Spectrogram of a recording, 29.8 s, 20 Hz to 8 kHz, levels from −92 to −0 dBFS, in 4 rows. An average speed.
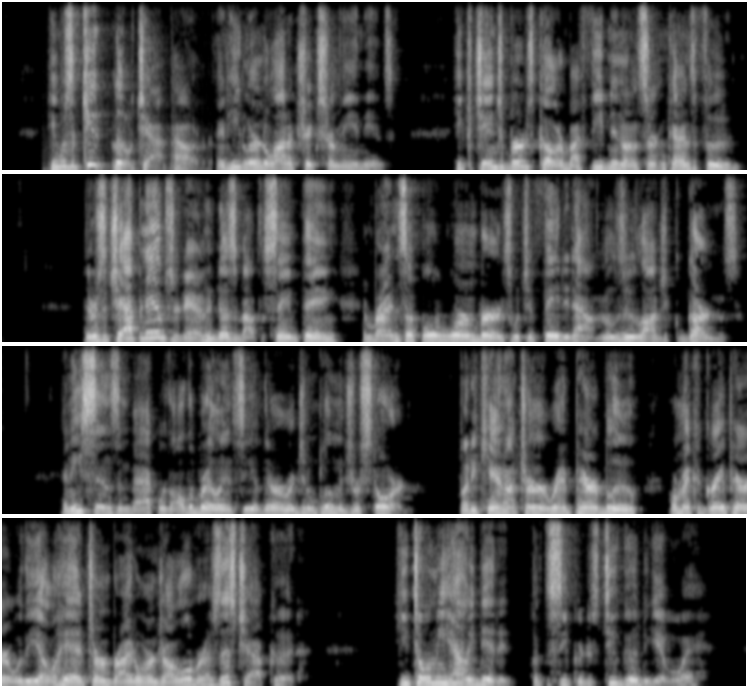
No: fast, 230 wpm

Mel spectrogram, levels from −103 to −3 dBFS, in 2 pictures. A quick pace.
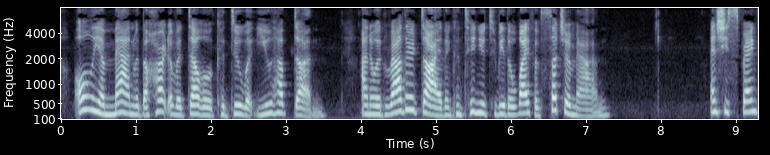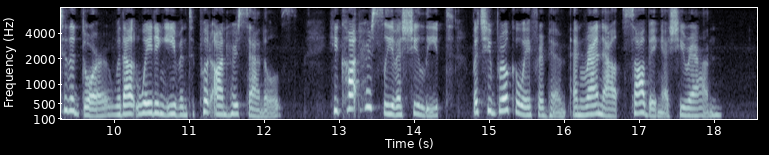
Yes: fast, 210 wpm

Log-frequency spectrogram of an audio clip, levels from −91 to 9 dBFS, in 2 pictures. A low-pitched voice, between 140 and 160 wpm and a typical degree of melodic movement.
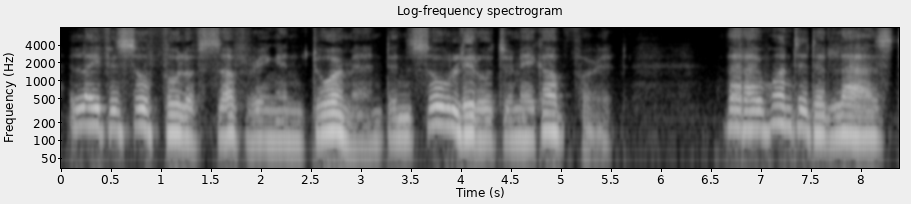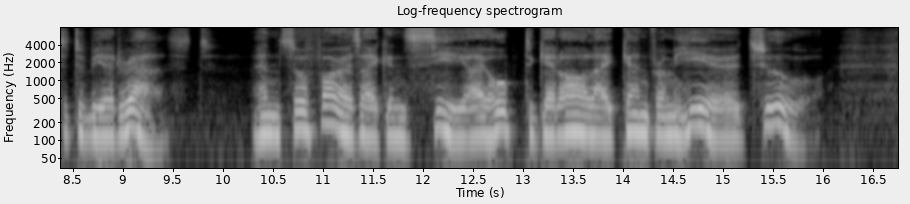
Yes: low, 130 Hz; average, 150 wpm; average, 4.8 semitones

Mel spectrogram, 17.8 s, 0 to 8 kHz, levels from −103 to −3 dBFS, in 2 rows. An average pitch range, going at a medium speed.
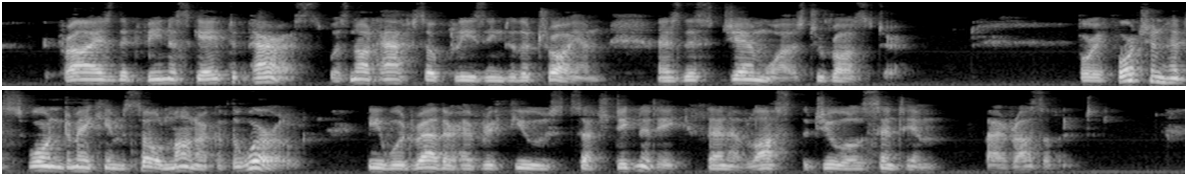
Yes: average, 5.0 semitones; average, 170 wpm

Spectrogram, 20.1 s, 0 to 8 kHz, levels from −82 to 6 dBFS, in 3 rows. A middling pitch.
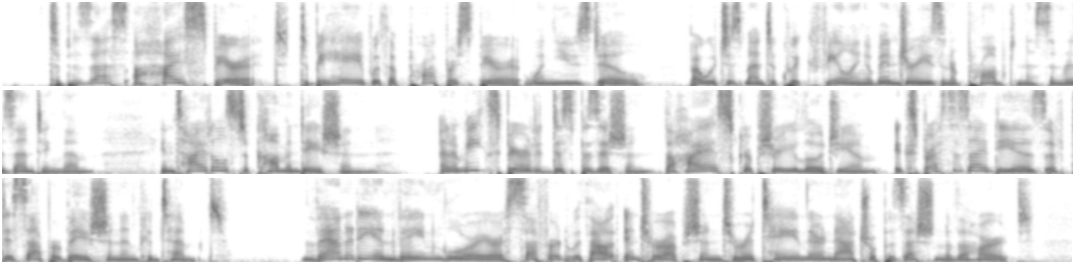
No: high, 220 Hz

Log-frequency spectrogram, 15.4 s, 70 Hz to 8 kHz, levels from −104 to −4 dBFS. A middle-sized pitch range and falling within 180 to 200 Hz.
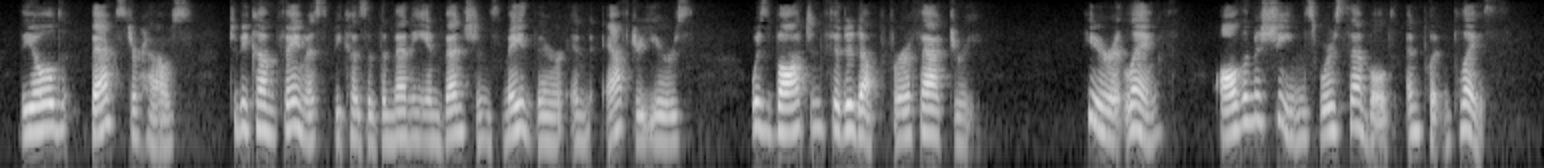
Yes: average, 4.7 semitones; medium, 185 Hz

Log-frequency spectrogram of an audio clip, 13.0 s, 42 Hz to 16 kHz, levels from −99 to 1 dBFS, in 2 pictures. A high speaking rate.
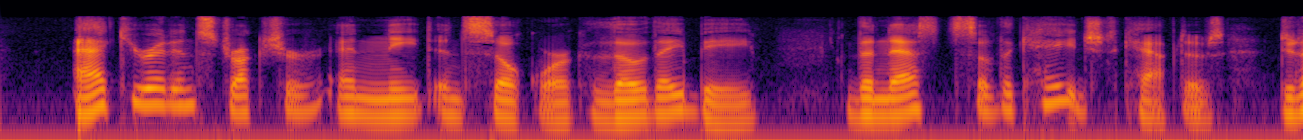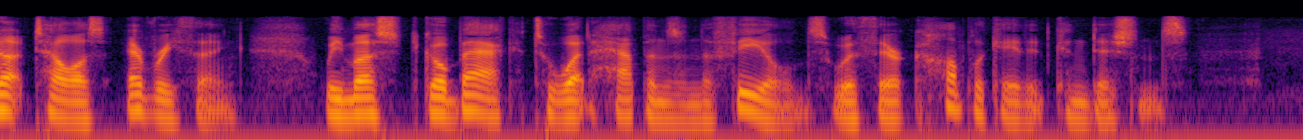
No: average, 165 wpm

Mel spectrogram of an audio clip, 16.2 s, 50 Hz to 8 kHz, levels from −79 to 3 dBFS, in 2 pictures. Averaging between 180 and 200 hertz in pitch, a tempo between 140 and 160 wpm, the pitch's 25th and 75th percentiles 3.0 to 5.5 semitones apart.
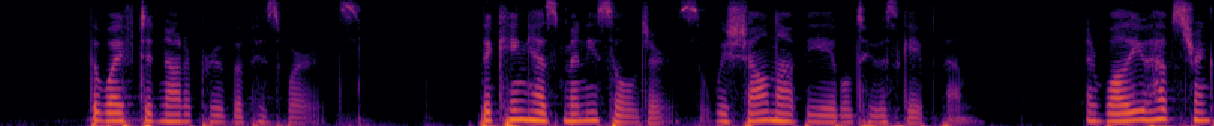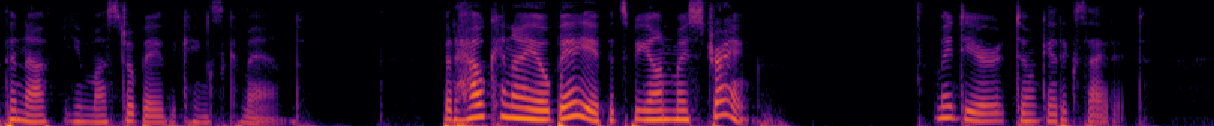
No: medium, 185 Hz; average, 180 wpm; average, 4.5 semitones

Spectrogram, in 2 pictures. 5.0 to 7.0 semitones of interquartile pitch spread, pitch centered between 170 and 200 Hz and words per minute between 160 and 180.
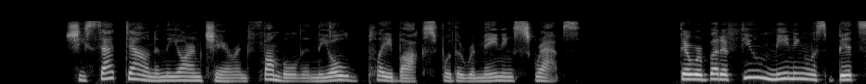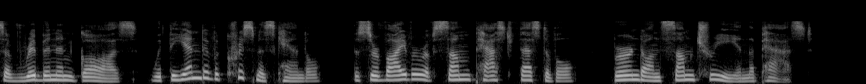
Yes: average, 5.3 semitones; high, 190 Hz; average, 165 wpm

